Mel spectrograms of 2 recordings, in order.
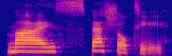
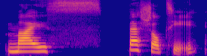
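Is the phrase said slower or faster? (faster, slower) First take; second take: faster; slower. First: The phrase is said at a faster pace. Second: The phrase is said at a slower pace.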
